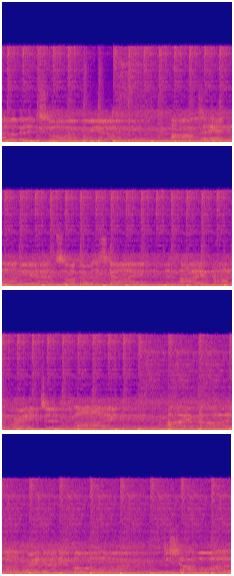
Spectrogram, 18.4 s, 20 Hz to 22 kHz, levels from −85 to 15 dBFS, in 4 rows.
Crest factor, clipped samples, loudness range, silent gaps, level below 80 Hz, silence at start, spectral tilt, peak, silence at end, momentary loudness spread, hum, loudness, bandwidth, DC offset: 16 dB; under 0.1%; 1 LU; none; -22 dBFS; 0 s; -4.5 dB/octave; -2 dBFS; 0 s; 3 LU; none; -21 LUFS; 15.5 kHz; under 0.1%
